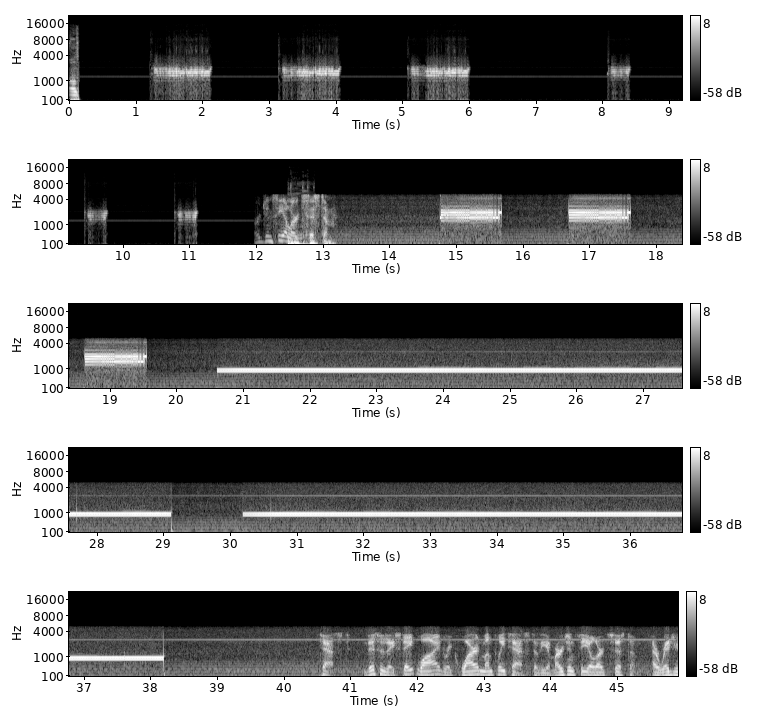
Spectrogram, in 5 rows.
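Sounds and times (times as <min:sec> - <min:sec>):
data burst tones: 0:01.2 - 0:02.2, 0:03.2 - 0:04.1, 0:05.1 - 0:06.1.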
